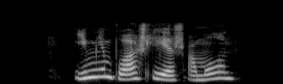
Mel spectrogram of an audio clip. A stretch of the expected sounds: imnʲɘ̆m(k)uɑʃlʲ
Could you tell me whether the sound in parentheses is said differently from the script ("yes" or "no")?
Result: yes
